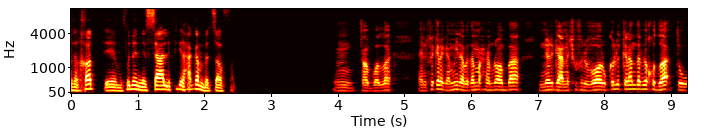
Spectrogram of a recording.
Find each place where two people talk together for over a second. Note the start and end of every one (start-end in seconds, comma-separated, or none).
none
